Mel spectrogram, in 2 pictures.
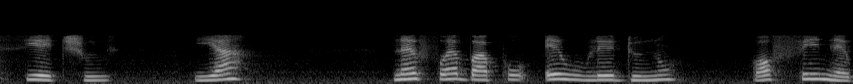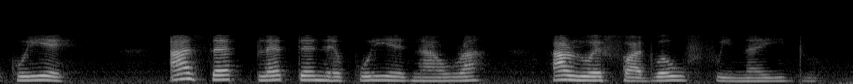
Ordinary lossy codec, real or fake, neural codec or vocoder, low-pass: AAC, 16 kbps; fake; codec, 16 kHz, 0.2 kbps, FocalCodec; 7.2 kHz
